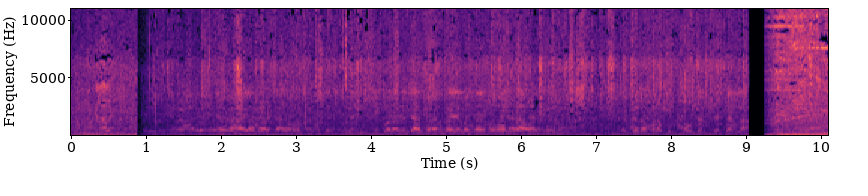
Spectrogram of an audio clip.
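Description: A crowd of men chatters while walking outdoors.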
